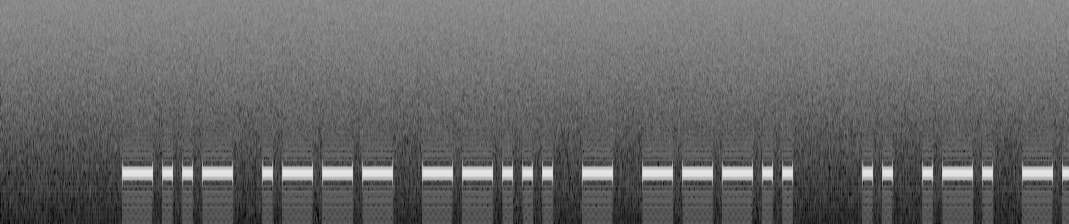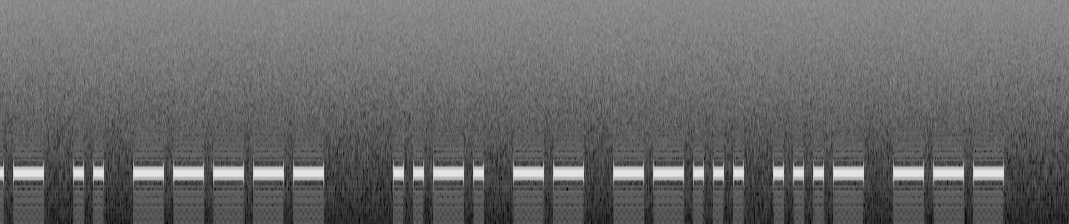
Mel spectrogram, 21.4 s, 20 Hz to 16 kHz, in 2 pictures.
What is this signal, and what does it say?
Morse code, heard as a keyed tone, machine-sent, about 12 wpm, 860 Hz. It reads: XJ7T8 IRKI0 FM7VO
